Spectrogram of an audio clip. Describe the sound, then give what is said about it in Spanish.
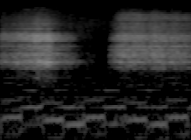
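Faint breathing on the other end of a telephone line: two long, airy breaths, one after the other, with a low, steady hum beneath. “Carolina creyó percibir una respiración en el otro extremo de la línea.”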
